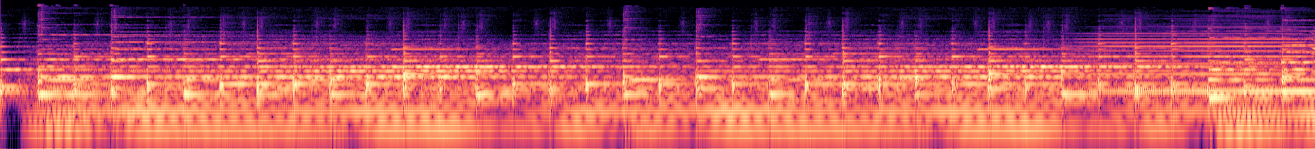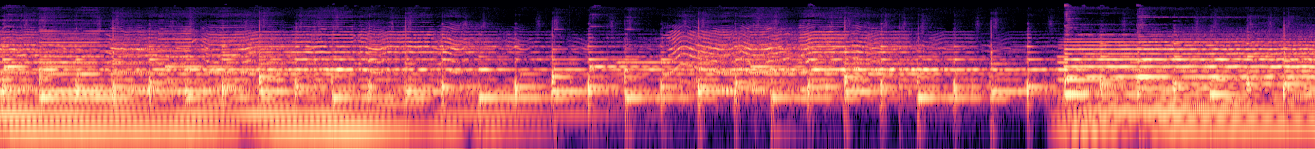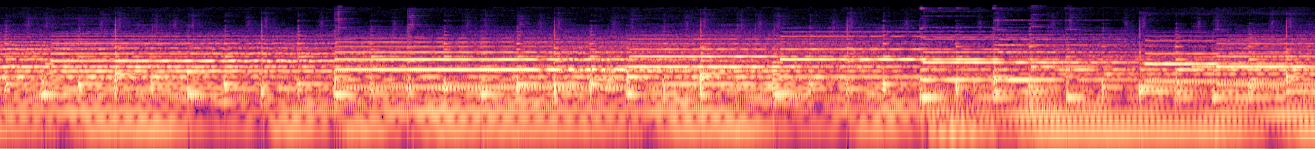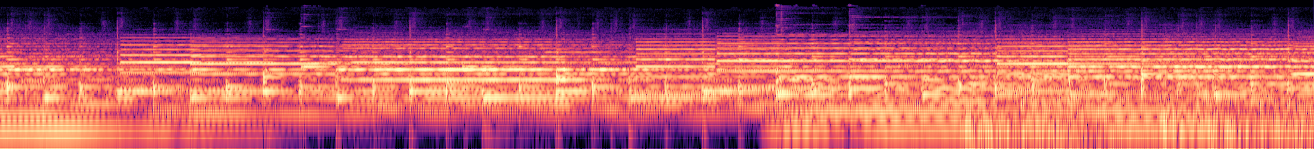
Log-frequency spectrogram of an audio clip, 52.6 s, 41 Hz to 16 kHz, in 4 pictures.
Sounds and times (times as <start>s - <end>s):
Background music: 0.0s - 52.5s.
